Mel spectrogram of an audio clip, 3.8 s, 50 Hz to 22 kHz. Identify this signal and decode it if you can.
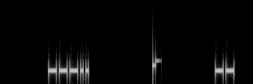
Morse code, heard as a keyed tone, about 31 wpm, 700 Hz. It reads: 8 M
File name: Single-Letter-Number-30wpm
